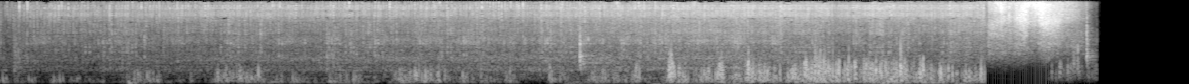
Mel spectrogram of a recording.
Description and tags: Brake Concrete Med Speed OS
Mountain Bike Braking on Concrete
